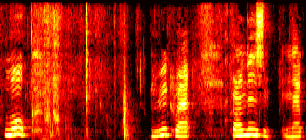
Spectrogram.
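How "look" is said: cried out. A narrator's reading. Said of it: "Rory cried out".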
